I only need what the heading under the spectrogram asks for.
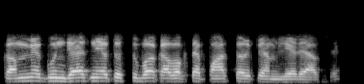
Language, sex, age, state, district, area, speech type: Urdu, male, 30-45, Delhi, Central Delhi, urban, conversation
